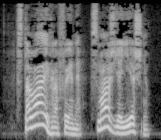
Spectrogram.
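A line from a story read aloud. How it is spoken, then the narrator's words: Reminding herself. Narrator (Ukrainian): нагадала собі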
